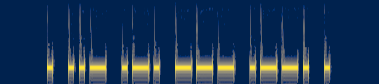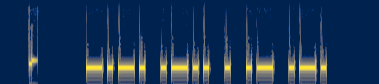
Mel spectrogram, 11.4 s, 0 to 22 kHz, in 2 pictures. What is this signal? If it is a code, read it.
Morse code, heard as a keyed tone, about 15 wpm, 700 Hz. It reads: EUROPE CLEAR
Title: Sets of 5 Words Encore - New Word Drill - 15wpm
